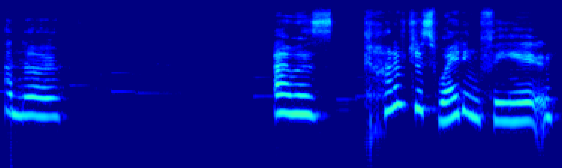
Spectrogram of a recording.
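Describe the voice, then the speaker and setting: A woman playing a shy, polite, bookish high school girl with a soft, hesitant delivery in a visual novel game. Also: measured pace, faint music behind.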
